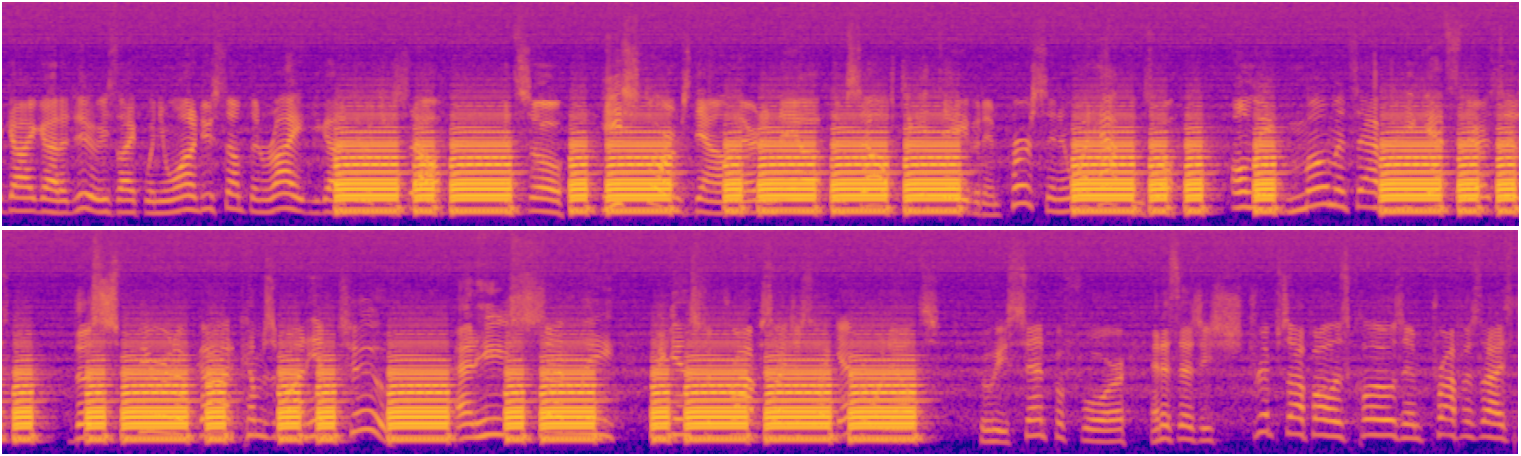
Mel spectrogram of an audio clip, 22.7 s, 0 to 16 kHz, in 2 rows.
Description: Morse code, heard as a horn, hand-sent with a straight key, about 9 wpm, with room echo. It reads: KAJ DE BRITAJ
